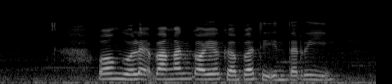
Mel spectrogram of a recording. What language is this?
Javanese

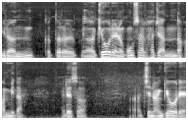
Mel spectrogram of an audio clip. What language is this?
Korean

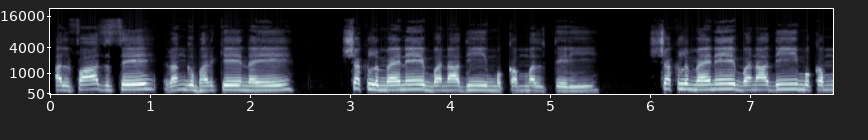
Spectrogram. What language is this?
Hindi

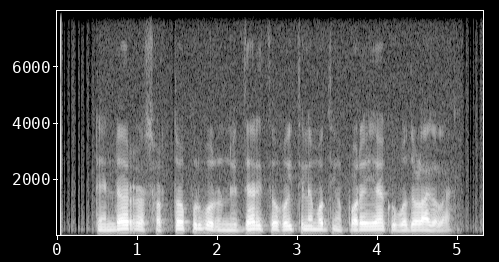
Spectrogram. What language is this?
Odia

